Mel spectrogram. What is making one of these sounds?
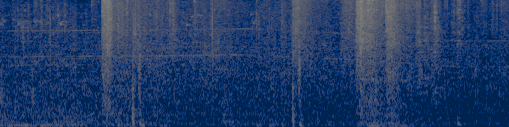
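Guns fire in short bursts.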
